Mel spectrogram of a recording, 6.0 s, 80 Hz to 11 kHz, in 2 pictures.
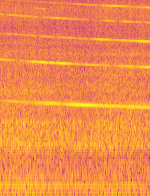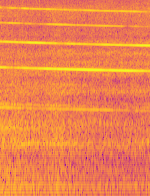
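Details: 1959 Caterpillar D337F diesel generator set, ex-hospital, barn-stored 10–12 years, about 959–960 hours, idling unloaded and barely at operating temperature: steady, even run with a constant high whistle, no knocks or misses; normal idle.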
